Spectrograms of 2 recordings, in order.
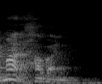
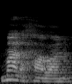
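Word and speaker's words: مرحبا: Otra palabra que vimos también era marhaban. Marhaban. Este alif no se pronuncia. Marhaban. También se puede decir marhaba, pero eso es una deformación del idioma.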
